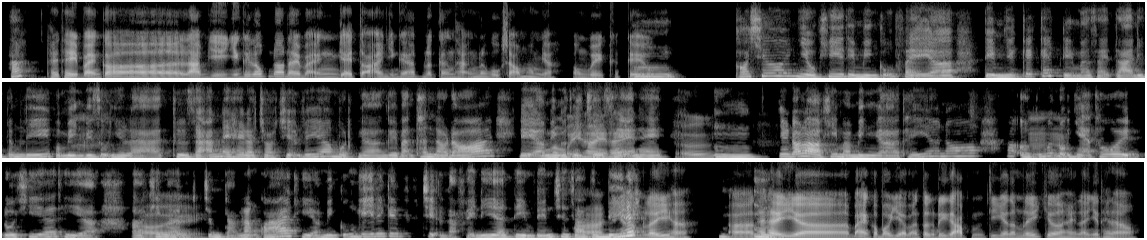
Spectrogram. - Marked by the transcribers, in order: tapping; other background noise
- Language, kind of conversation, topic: Vietnamese, unstructured, Bạn đã từng cố gắng thuyết phục ai đó tìm kiếm sự giúp đỡ tâm lý chưa?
